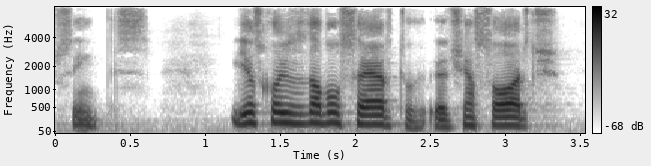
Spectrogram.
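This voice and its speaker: With a dark, mellow tone, a man speaks at a moderate pace over a quiet background. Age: 70s. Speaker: mental coach. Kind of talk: podcast interview, casual chat.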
